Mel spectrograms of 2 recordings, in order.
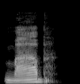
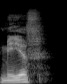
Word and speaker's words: Maeve: And for kids playing at home, that is not pronounced Mab or Meb. That's Maeve. Just saying.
